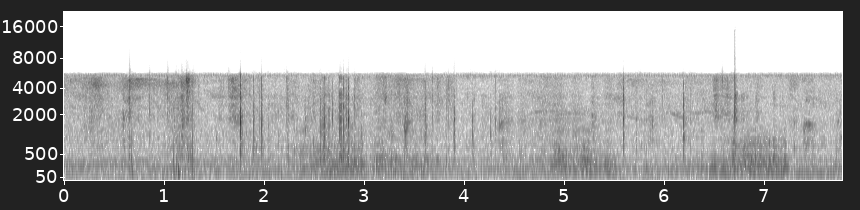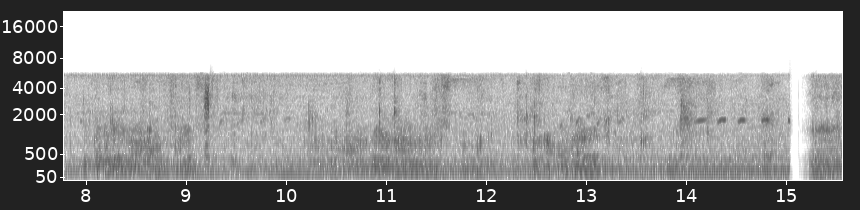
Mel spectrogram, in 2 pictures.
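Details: Two Boston Terriers playing tug of war, June 2013, growl and grumble steadily, with snorts and sharp yips breaking through.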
